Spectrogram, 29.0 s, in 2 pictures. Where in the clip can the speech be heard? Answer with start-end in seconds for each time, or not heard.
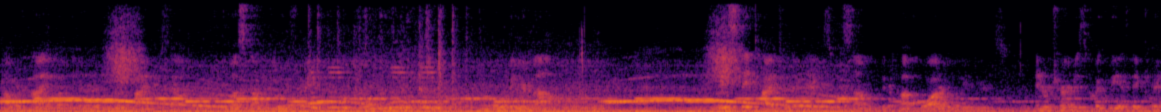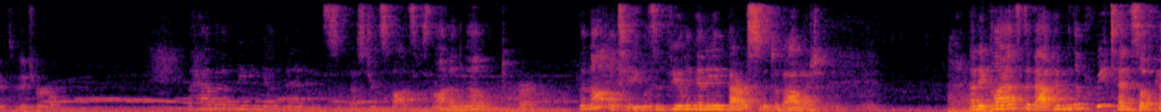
0.0-7.0, 8.9-15.3, 16.9-24.8, 26.6-28.9.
